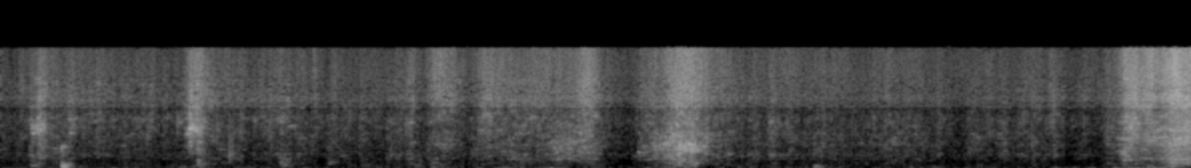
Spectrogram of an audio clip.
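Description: Sesame-crumbed chicken tenders frying in a pan: a faint sizzle with occasional scrapes and taps of a utensil against the pan, the sizzle growing louder near the end.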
